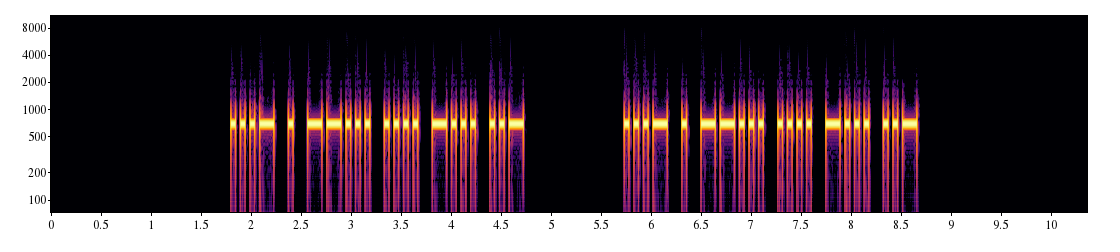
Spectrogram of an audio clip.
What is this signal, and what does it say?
Morse code, heard as a keyed tone, about 25 wpm, 700 Hz. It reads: VE7HBU VE7HBU
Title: DXCC-100 Call Signs - 6 Characters - Repeated 2x - 25wpm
